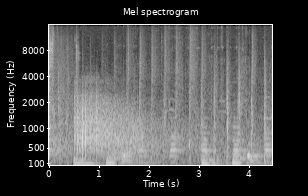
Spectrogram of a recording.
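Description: Gunfire in the video game PUBG: Battlegrounds crackles in quick bursts, a rapid string of sharp shots followed by more scattered pops and thuds.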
